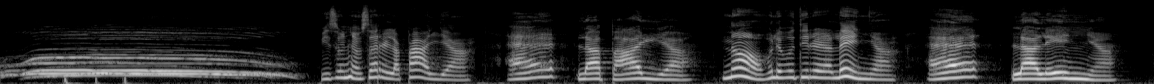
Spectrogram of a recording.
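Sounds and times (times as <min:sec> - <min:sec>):
wolf howling: 0:00.0 - 0:03.1
speech: 0:03.3 - 0:11.2.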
